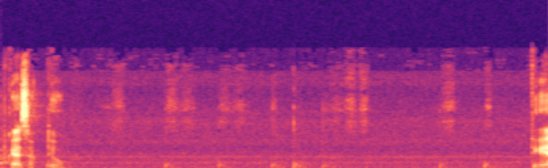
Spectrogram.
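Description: Stylus writing on a touchscreen board: faint, irregular scratches and light taps as a word is handwritten.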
